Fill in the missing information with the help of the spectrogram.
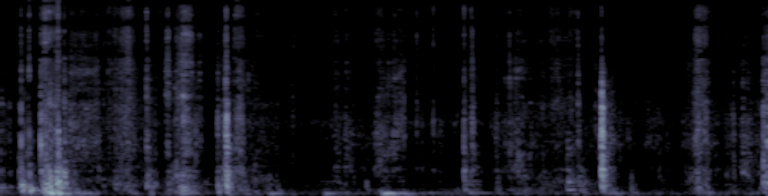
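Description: Stiff kraft cardstock being handled by hand as a tab is worked through a slot and folded: scattered rustles, scrapes and light clicks of card, the loudest just after the start, about two seconds in and about six seconds in.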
